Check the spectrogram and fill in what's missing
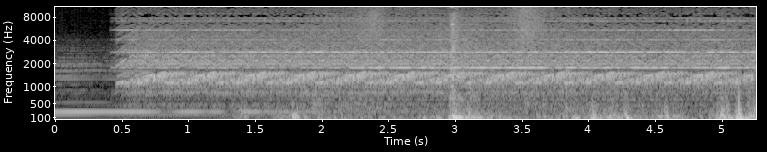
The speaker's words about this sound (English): Okay, so we've just been woken in the middle of the night by the sounds of an alarm. It looks like there has been a phone found in the house.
